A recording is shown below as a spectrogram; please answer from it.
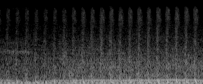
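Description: Video game helicopter with a steady, loud rotor drone and rhythmic chopping pulses, continuous throughout under constant engine hum.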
